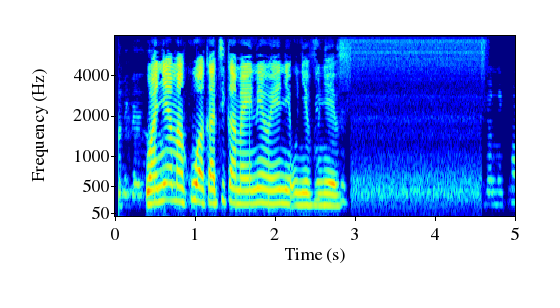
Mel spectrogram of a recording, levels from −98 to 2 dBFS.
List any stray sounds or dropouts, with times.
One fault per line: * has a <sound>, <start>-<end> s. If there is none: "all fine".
all fine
